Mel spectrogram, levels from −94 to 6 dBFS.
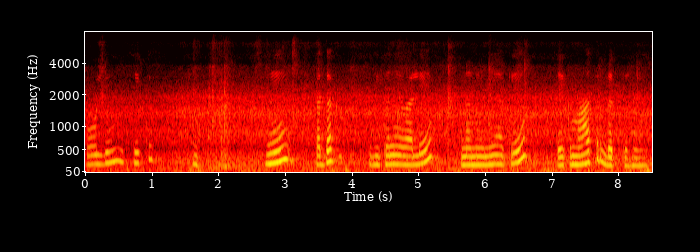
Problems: constant background noise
